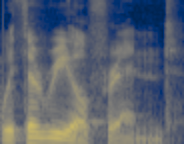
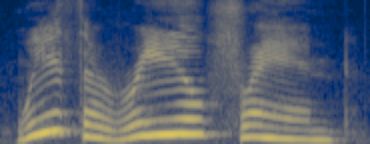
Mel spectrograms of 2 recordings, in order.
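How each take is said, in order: First: Said in the usual way. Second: Very high, loud, drawn-out silly voice. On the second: Acted. Repeats the line in put-on voices.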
